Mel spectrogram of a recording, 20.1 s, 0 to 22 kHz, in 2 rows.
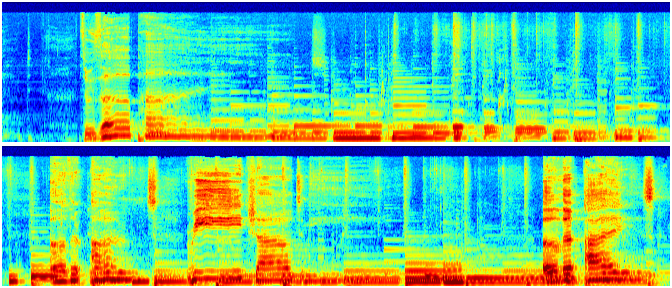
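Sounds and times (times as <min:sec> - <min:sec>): fingerstyle acoustic guitar: 0:01.5 - 0:20.0.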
